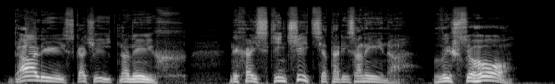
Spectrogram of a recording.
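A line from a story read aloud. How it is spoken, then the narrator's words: Shouted. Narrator (Ukrainian): він крикнув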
